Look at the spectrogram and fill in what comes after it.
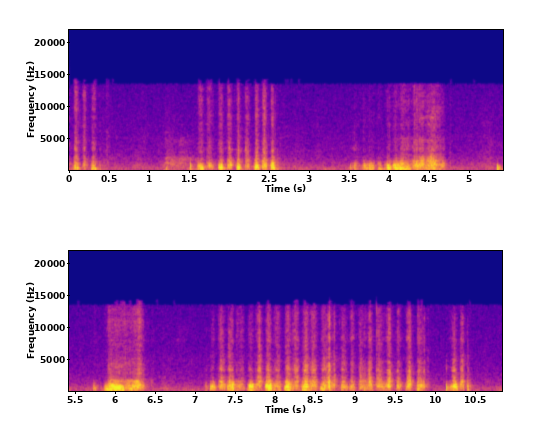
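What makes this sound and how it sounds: A child's fingers hold white chalk and draw short strokes on the slate surface of a small rectangular chalkboard with a light wooden frame, lying flat on carpet. Bursts of dry, bright chalk scratching come in uneven runs of quick ticking strokes and longer rasping swipes, with a couple of isolated light taps and quiet pauses between.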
